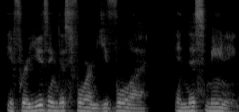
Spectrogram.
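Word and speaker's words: его: First of all, this first form is yivua, right? It's pronounced somewhat unusually.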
